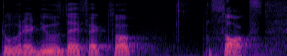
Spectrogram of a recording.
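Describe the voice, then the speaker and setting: Dark, mellow tone from a man with an Indian accent, medium pitch, and audible room echo. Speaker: maritime engineering teacher. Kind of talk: lecture. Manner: fast; hesitant, many fillers.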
